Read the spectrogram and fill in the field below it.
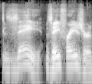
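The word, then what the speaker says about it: Zah Frazier: It is pronounced Z Frasier.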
